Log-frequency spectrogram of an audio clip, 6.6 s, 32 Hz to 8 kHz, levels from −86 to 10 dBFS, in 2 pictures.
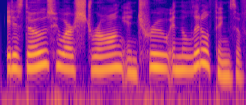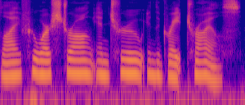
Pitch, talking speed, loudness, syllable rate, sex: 185 Hz, 210 wpm, -18 LUFS, 4.3 syllables/s, female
